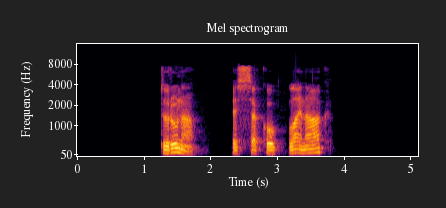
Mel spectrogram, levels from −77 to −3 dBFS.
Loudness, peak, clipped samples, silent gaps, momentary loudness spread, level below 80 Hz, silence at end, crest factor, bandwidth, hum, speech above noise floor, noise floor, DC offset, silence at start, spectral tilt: -15 LUFS; 0 dBFS; under 0.1%; none; 10 LU; -52 dBFS; 1.35 s; 18 dB; 8 kHz; none; over 76 dB; under -90 dBFS; under 0.1%; 1.25 s; -5 dB/octave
